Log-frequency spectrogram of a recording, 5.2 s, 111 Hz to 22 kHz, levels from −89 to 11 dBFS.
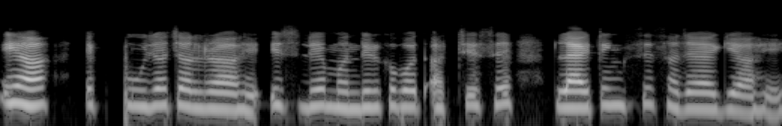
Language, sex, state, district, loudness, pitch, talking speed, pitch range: Hindi, female, Bihar, Begusarai, -23 LUFS, 245 Hz, 195 wpm, 230-270 Hz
